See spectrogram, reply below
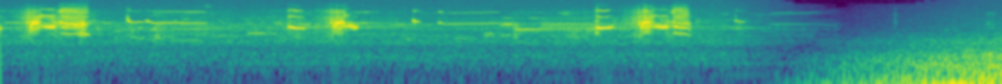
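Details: In a southern Maine backyard in late March, a Common Grackle gives harsh, squeaky bursts like a rusty hinge about every one and a half seconds, with thin high whistles between. Low rumble at the end; the species often flocks with red-winged blackbirds.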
